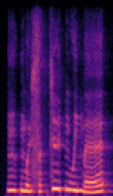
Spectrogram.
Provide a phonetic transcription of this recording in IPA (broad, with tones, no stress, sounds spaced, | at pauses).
ŋ ɐ˥ k̚ m ɵ˧ ɥ s ɐ˨ k̚ s yː˥ t̚ m uː˧ j m ɛː˨˥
